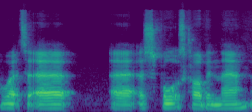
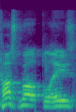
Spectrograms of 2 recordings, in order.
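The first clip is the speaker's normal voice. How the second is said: put-on raised, pitched-up northern English accent; 7 semitones higher, 6 dB louder than usual. Imagining somebody at the Watford Gap asking for passports: northern accent. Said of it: "just with a red northern accent".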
